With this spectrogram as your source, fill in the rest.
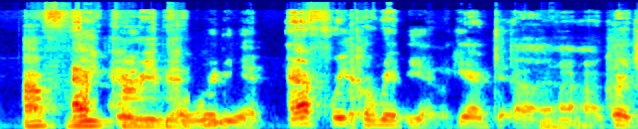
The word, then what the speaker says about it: AfriCaribbean: AfriCaribbean. AfriCaribbean.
